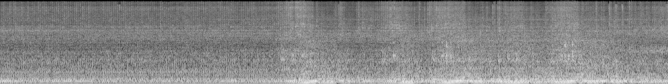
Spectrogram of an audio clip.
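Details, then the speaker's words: 1991 Jeep Wrangler YJ 4.0 inline-six, supposedly a stroker, started after pickup: runs rough and loud with a raspy, puffing exhaust note that sharpens when revved, a bad exhaust leak. "and obviously it has bad exhaust leak"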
